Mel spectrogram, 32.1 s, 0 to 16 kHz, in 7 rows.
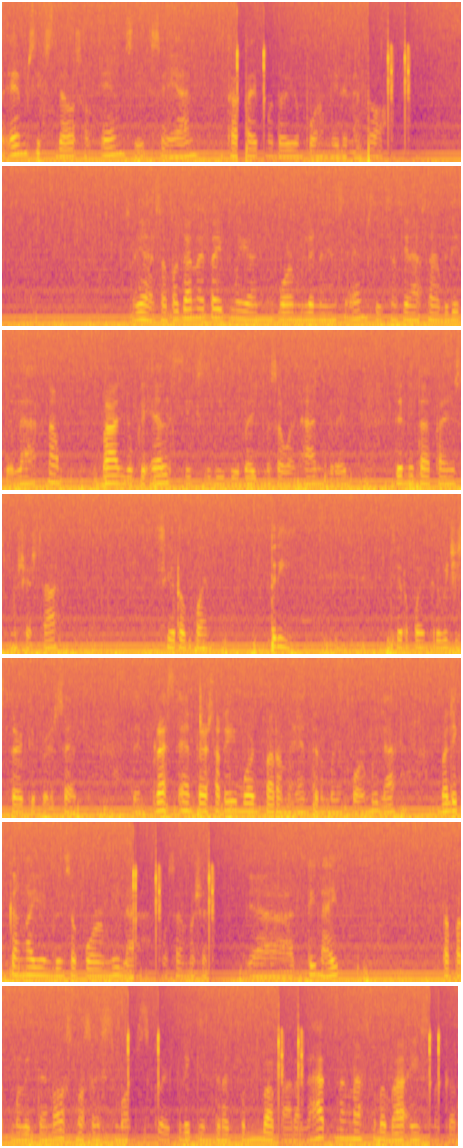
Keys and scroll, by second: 0.4 Tab, 1.7 Tab, 4.1 ctrl+c, 4.9 Tab, 5.2 F2, 5.7 ctrl+v, 6.7 BackSpace, 20.2 Return, 21.1 Up, 22.0 Down, 22.3 Up.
